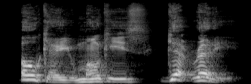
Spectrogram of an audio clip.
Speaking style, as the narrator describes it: a large human grunted

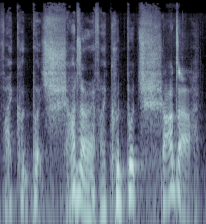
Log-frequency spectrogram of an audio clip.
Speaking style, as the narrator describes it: began to mutter to himself

